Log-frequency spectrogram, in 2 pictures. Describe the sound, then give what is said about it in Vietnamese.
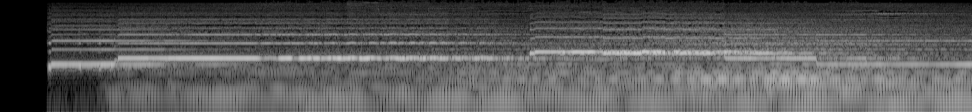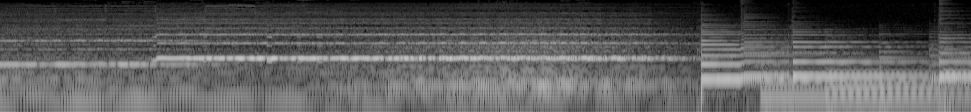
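A pop song sung by a female singer plays loud and clear, with long sustained melodic notes over a steady pulsing low accompaniment, shifting to a new passage near the end; no speech. “cùng nghe ca khúc … do ca sĩ … thể hiện”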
